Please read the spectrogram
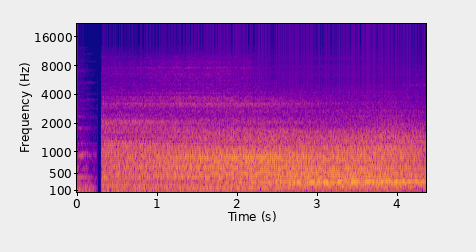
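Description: A dense, rumbling drone with a few held tones starts suddenly just after the previous music cuts off. It swells gradually and stays loud: a dark ambient sound-effect bed.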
